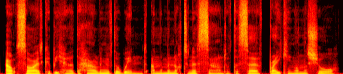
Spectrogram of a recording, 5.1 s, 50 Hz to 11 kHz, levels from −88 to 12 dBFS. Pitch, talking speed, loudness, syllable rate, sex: 105 Hz, 235 wpm, -21 LUFS, 5.9 syllables/s, male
